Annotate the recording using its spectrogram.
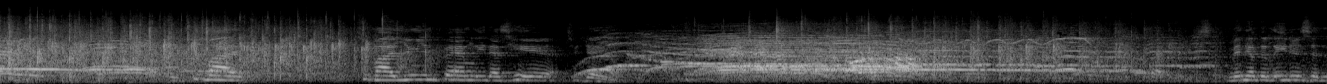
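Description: Several people clap their hands.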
